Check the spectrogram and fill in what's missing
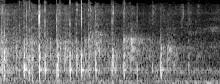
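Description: Audience applause for an embassy team at a German Unity Day reception in Tunisia: a short burst of scattered hand clapping, moderately near, with individual claps standing out.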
